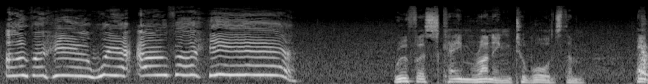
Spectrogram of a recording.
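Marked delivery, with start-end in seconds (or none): 0.1-0.9 high loud call, quick; children calling to rescuers; shouted. A narrator's reading. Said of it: "they shouted". 0.9-3.0 high loud call, slow and stretched; children calling, drawn out; drawn-out shout. A narrator's reading. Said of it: "they shouted".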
